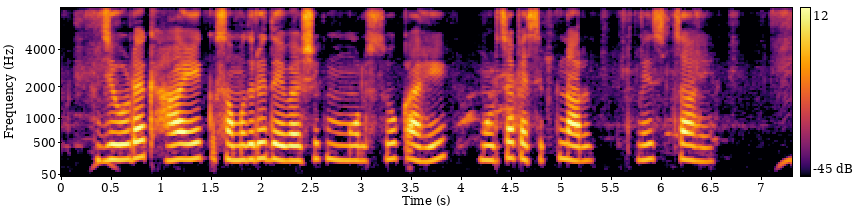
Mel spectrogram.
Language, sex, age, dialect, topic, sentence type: Marathi, female, 18-24, Varhadi, agriculture, statement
